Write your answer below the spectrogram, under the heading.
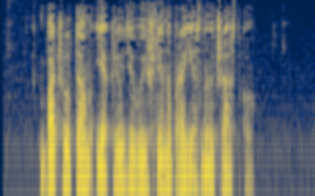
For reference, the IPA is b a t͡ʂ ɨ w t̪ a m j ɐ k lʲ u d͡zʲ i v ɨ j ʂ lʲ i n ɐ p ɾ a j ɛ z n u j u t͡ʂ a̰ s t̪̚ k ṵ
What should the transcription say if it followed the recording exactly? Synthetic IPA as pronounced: b a t͡ʂ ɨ w t̪ a m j ɐ k lʲ u d͡zʲ i v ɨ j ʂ lʲ i n ɐ p ɾ a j ɛ z n u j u t͡ʂ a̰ s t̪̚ k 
